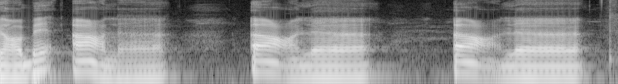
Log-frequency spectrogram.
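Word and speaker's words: الأعلى: তো এখানে উচ্চারণটি হবে আলা আইন উচ্চারণ হবে গলার মাঝখান থেকে আর এখানে হালকা পরিমাণ চাপ আসবে রব্বিয়াল আলা সুবহানা রব্বিয়াল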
